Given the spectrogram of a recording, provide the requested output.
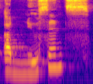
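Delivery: "nuisance" drawn out slow with a rising question; slow mocking echo of "A nuisance?"; slow disbelieving echo. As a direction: repeat "A nuisance?" slowly, incredulous. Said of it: "And he goes".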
